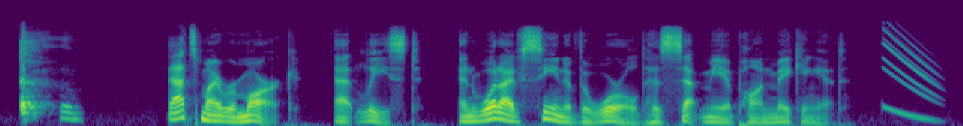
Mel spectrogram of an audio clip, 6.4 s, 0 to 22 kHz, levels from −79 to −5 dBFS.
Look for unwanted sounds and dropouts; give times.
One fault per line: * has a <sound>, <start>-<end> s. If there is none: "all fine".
* has a cough, 0.1-0.6 s
* has a chirp, 5.9-6.3 s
